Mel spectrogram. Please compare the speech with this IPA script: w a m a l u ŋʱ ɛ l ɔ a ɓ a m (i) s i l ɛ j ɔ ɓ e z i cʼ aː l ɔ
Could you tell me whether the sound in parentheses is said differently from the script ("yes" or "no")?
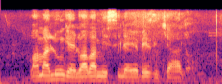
no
